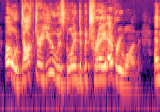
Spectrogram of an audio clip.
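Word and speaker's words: Yueh: Yu is going to betray everyone. And they say that before you meet Dr. Yu in the story. Yeah. Or a Dr. Yui, is that how it's pronounced?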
